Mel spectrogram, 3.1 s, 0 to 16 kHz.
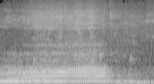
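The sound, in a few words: Ford Coyote V8 swapped car revving, long tubes, MagnaFlow mufflers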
